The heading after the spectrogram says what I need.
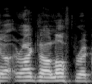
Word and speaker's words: Ragnar Lothbrok: as any child of ragnar loft brook uh conquer all of the british isles i know i'm pronouncing ragnar lothbrok politely right because of all the tv shows so obviously we are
